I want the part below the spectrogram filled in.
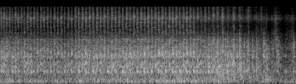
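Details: BS4 common-rail diesel with codes P171A/P1B87 that cut-cut-cut after starting due to poor rail pressure; injectors fine, rail pressure sensor fixed: steady even idle, no knock or misfire, smooth run tapering off at shutdown.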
